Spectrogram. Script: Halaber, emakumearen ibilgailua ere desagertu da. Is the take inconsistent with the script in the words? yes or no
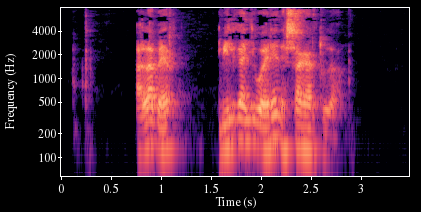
yes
